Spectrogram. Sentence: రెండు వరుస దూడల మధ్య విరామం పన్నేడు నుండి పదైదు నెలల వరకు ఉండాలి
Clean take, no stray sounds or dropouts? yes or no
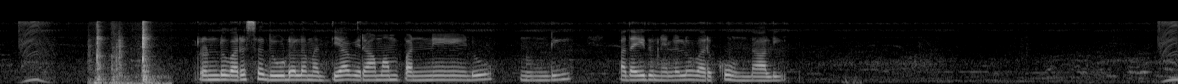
no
